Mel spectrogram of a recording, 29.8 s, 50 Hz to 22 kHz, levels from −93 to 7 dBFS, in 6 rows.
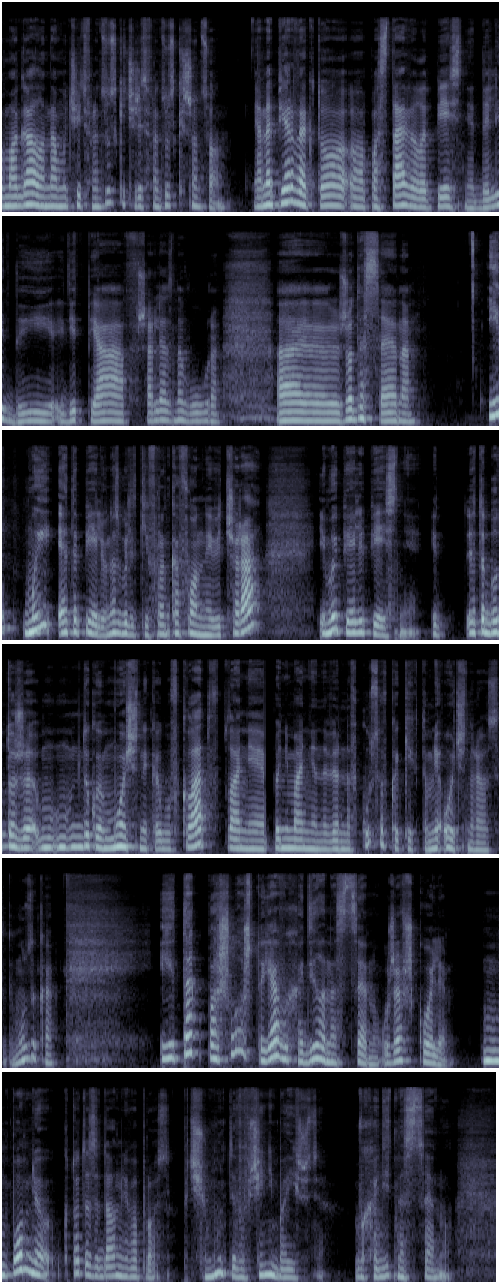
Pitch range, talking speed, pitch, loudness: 160-205 Hz, 155 wpm, 175 Hz, -30 LUFS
